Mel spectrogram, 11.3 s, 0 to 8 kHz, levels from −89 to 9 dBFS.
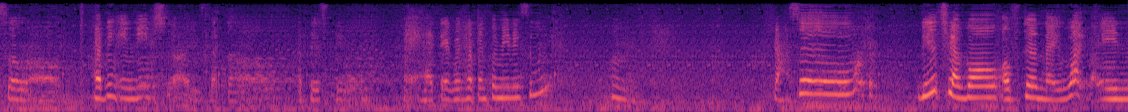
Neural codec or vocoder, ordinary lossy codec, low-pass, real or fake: codec, 16 kHz, 1.1 kbps, Voila-Tokenizer; none; 7.2 kHz; fake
